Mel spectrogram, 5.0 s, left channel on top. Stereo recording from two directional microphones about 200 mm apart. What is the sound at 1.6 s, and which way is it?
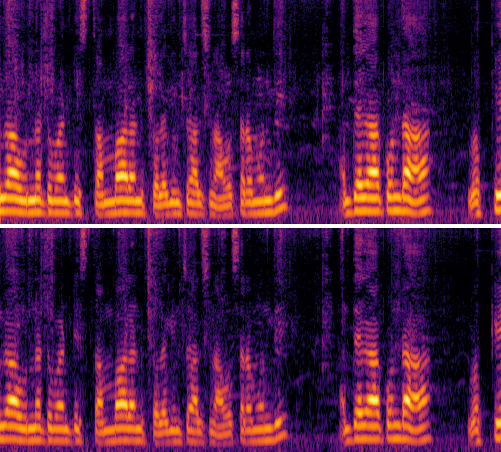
Speech, 5° right (ahead or behind).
